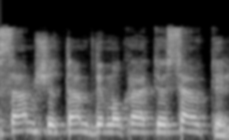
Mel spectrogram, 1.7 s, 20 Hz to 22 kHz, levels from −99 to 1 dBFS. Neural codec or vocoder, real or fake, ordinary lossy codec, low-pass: vocoder, 44.1 kHz, 128 mel bands, Pupu-Vocoder; fake; Opus, 64 kbps; 10.8 kHz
